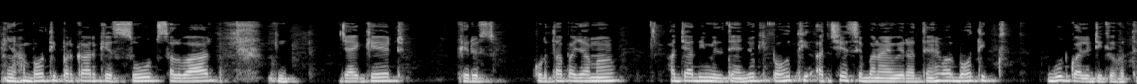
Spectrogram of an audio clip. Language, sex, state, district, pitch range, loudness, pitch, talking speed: Hindi, male, Bihar, Bhagalpur, 150-170 Hz, -13 LUFS, 160 Hz, 180 wpm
